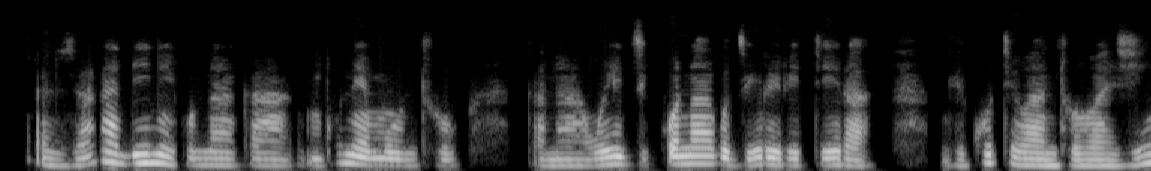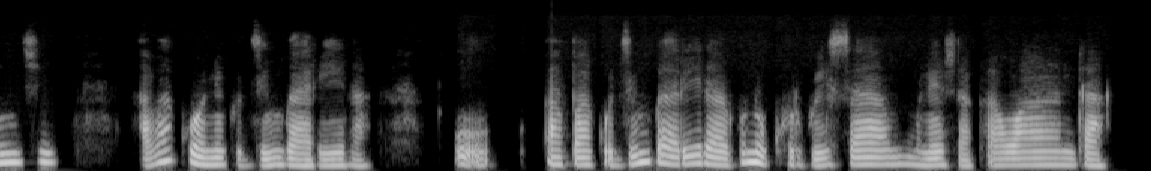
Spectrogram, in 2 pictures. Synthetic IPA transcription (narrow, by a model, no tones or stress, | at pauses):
ʐakaɗinikunakambune̞muntʰu | kanawed͡ziko̞nakud͡ziɾiritiɾa | ŋɡe̞kutiʋantʰuʋaʒind͡ʒi | ɦaʋako̞nikud͡ziŋɡaɾiːra | apakud͡ziŋɡaɾiɾakuno̞kʰurwisamune̞ʐakawanda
